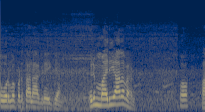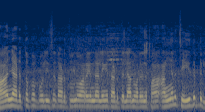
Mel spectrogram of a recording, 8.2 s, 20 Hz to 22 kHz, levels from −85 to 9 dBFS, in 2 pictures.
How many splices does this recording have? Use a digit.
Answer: 1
